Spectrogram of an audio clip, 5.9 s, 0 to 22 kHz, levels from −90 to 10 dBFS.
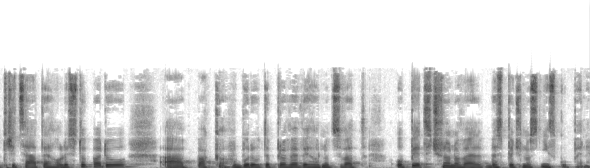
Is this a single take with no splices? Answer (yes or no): yes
